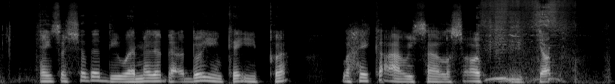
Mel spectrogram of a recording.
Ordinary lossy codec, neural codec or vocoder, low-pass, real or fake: none; codec, 44.1 kHz, 1.7 kbps, Pupu-Codec; none; fake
